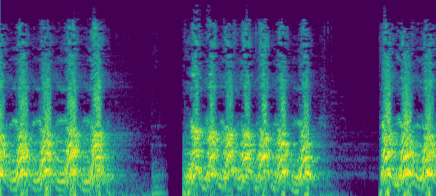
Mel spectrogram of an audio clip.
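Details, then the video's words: Loud dog barks come in quick runs of five to six, several short gaps breaking the sequence into three bursts. "ЗВУК СОБАКИ | Який звук видає собака"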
